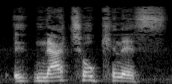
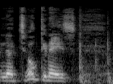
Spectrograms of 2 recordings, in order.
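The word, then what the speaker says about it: nattokinase: And he stayed healthy by taking, he sent this to me yesterday, natokinase.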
